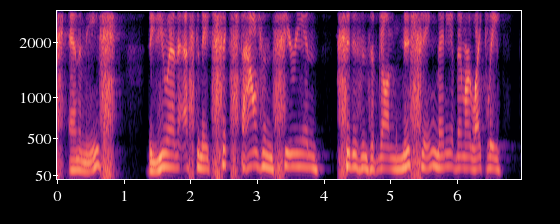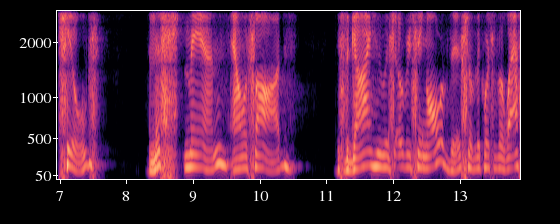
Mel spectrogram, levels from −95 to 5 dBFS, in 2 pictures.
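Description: Aliasing runs from start to finish. The sound points to a sample-rate drop from 48 kHz to 6 kHz with no low-pass filter beforehand, so everything above the new 3 kHz limit has folded back down into the band at unrelated pitches. The folded energy sits only around 10 dB below the wanted signal, giving a gritty, metallic edge to bright content. On a spectrogram, energy runs hard up to 3 kHz, with mirrored, wrongly sloped traces beneath that edge.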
